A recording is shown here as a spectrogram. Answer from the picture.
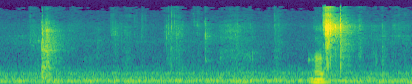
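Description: Faint handling noise: paper and small plastic bags rustling as the assembly booklet and screw packets are moved on a cloth, with a short, sharper rustle about half a second in.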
